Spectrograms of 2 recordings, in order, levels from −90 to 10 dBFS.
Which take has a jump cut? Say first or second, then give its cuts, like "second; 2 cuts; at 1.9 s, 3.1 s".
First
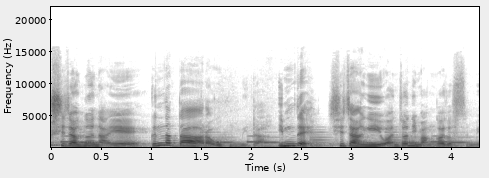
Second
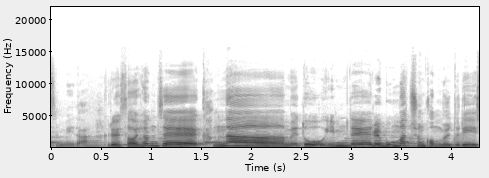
first; 1 cut; at 2.2 s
